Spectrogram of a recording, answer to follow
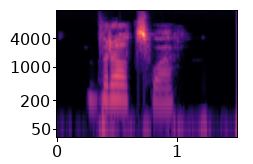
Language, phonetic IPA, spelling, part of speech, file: Polish, [ˈvrɔt͡swaf], Wrocław, proper noun, Pl-Wrocław.ogg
